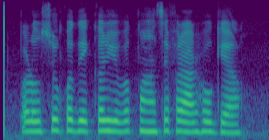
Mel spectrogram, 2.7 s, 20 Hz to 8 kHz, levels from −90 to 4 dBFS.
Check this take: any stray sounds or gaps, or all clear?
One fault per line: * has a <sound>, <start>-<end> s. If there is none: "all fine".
all fine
